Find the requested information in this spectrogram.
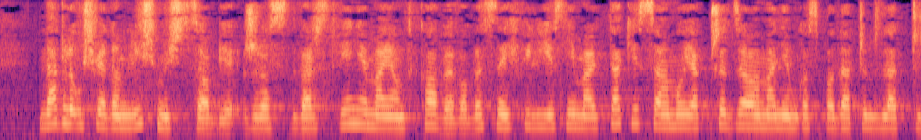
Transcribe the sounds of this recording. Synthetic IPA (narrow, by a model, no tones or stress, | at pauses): naɡlɛuɕfʲjad̪ɔmʲilʲiɕmɘɕɛsɔbʲjɛʐɛɾɔzːd̪vaɾst̪fʲjeɲɛmajɔnt̪kɔvɛvɔbɛt̪snɛjxfʲilʲijɛst̪ɲɛmalt̪akʲɛsamɔjak̚pʂɛd̪zawamaɲɛmɡɔspɔd̪aɾt͡ʂɘmzlat̪̚t͡ʂɘ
